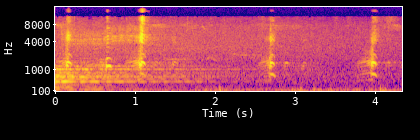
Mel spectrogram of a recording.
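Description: Geese honking in flight: a few short, separate honks spread irregularly over the seconds, over a low rumble. Soft background music dies away at the start.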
